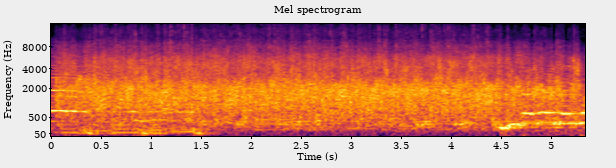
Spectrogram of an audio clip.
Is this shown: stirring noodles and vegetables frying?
no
